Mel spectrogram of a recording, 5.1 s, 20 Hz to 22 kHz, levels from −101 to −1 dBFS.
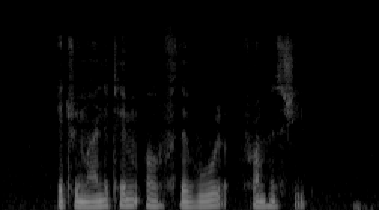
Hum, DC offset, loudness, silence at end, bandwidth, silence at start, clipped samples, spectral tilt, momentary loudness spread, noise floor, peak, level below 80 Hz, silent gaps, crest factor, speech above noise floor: none; under 0.1%; -58 LUFS; 0.25 s; 13 kHz; 0.75 s; under 0.1%; -7 dB/octave; 12 LU; under -90 dBFS; -40 dBFS; -88 dBFS; none; 20 dB; over 34 dB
